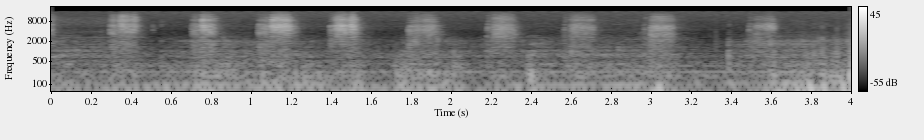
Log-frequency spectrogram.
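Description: Oven cleaner squirted from a spray bottle in quick repeated bursts, about three short hisses a second, onto a table saw blade to soften built-up wood pitch.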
